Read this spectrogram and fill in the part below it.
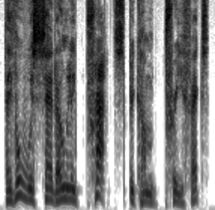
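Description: Teenage younger brother for an audiobook, read by a man: awkward, muttering, hesitant, hopeful, animated pitch. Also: measured pace, no room sound, clean studio sound. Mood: doubtful, then hopeful.

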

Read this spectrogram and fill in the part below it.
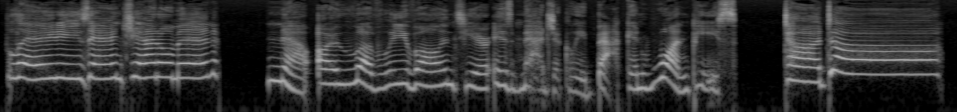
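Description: A woman's voice: extremely high pitch, animated, takes it slowly, dry recording, clean studio sound, pitched above the performer's own voice, heavily acted. A woman voicing a bratty, theatrical little girl who plays stage magician in a storybook, showy and prone to whining. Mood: grand, showy. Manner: showy announcing, whiny when thwarted.

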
